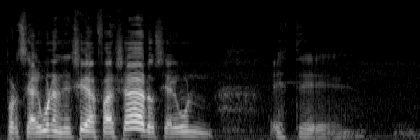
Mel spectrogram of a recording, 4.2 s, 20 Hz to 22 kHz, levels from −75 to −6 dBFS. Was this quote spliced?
no; 0 cuts

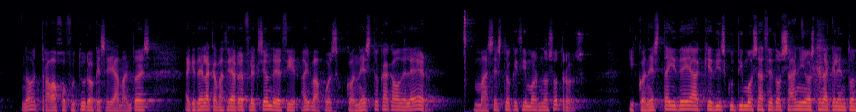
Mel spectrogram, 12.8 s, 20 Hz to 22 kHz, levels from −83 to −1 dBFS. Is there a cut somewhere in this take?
no; 0 cuts

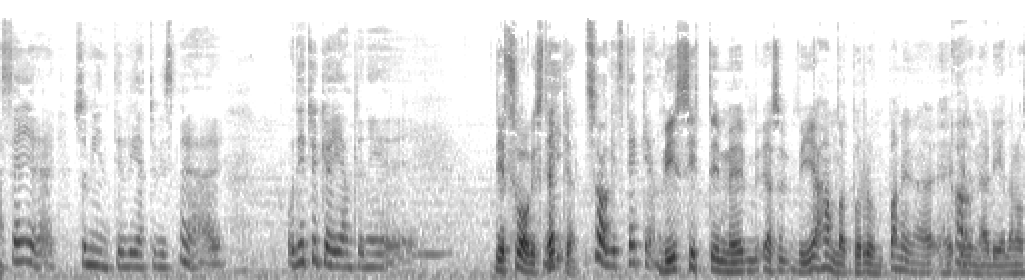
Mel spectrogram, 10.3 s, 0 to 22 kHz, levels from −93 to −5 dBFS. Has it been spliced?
yes; 3 cuts; at 1.7 s, 5.8 s, 7.9 s

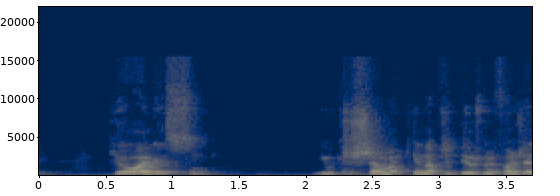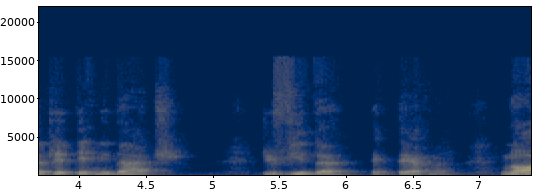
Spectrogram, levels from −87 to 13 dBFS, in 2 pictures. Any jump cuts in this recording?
yes; 2 cuts; at 2.3 s, 3.0 s

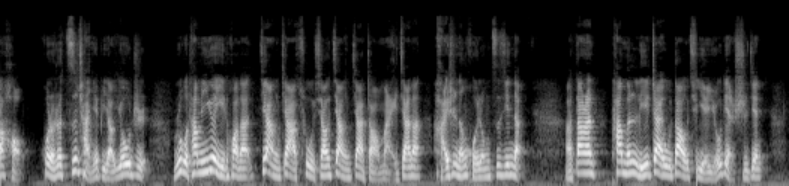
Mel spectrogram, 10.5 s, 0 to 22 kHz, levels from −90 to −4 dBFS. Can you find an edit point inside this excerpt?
no; 0 cuts

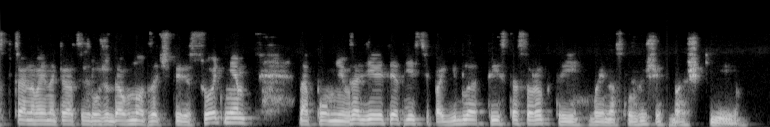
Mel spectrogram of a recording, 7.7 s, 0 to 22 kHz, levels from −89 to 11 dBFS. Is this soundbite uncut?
no; 5 cuts; at 0.9 s, 1.5 s, 3.5 s, 4.0 s, 6.7 s

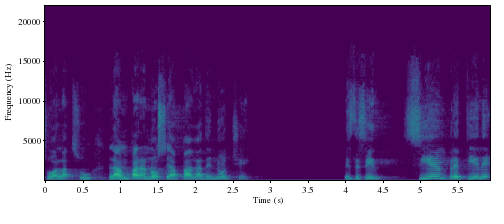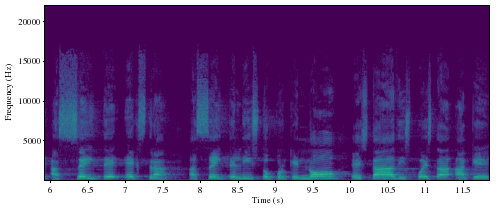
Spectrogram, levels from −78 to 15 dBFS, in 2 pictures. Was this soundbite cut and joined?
no; 0 cuts

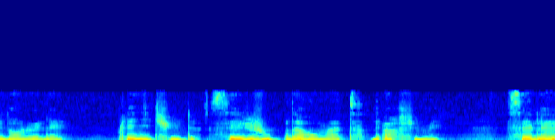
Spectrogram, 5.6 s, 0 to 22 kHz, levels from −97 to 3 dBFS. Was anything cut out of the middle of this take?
yes; 3 cuts; at 2.0 s, 2.9 s, 3.8 s

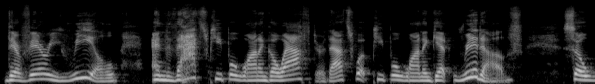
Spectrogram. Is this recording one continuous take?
no; 1 cut; at 2.1 s

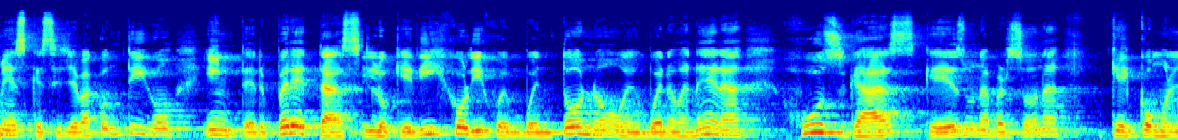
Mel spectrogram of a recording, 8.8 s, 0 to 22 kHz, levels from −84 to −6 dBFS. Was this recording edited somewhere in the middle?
yes; 2 cuts; at 2.7 s, 3.5 s

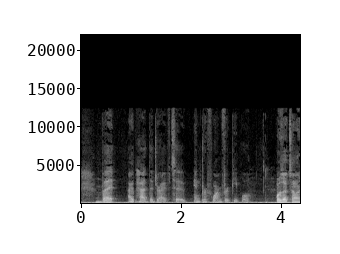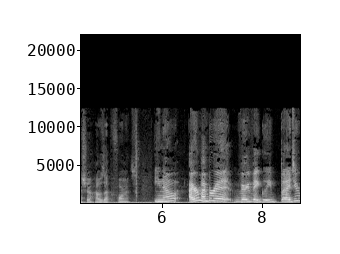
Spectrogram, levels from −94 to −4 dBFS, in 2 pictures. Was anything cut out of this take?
yes; 4 cuts; at 1.0 s, 2.3 s, 3.9 s, 6.5 s

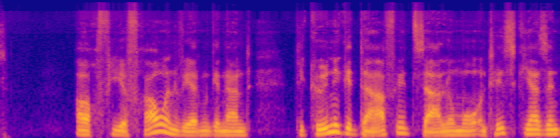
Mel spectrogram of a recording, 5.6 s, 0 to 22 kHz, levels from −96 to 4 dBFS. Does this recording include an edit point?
no; 0 cuts

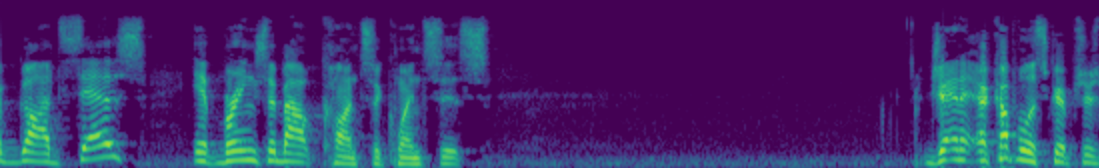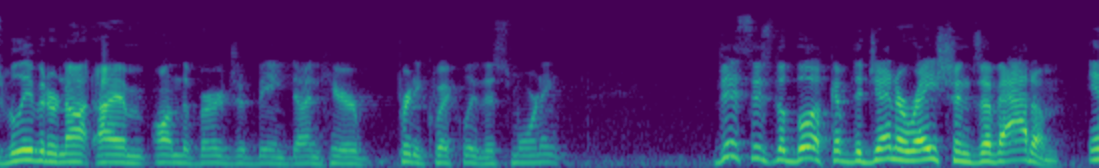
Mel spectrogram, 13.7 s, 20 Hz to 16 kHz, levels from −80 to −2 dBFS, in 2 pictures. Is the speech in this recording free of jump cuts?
yes; 0 cuts

